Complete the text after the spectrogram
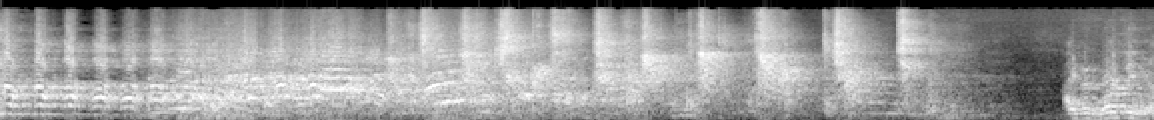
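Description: An audience laughs loudly in a hall.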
